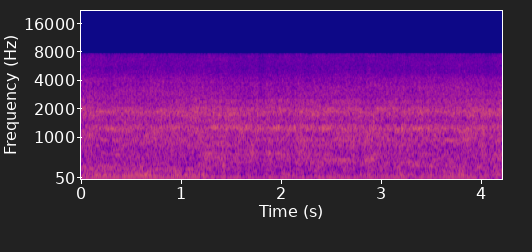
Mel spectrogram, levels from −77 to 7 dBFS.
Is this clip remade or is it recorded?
remade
